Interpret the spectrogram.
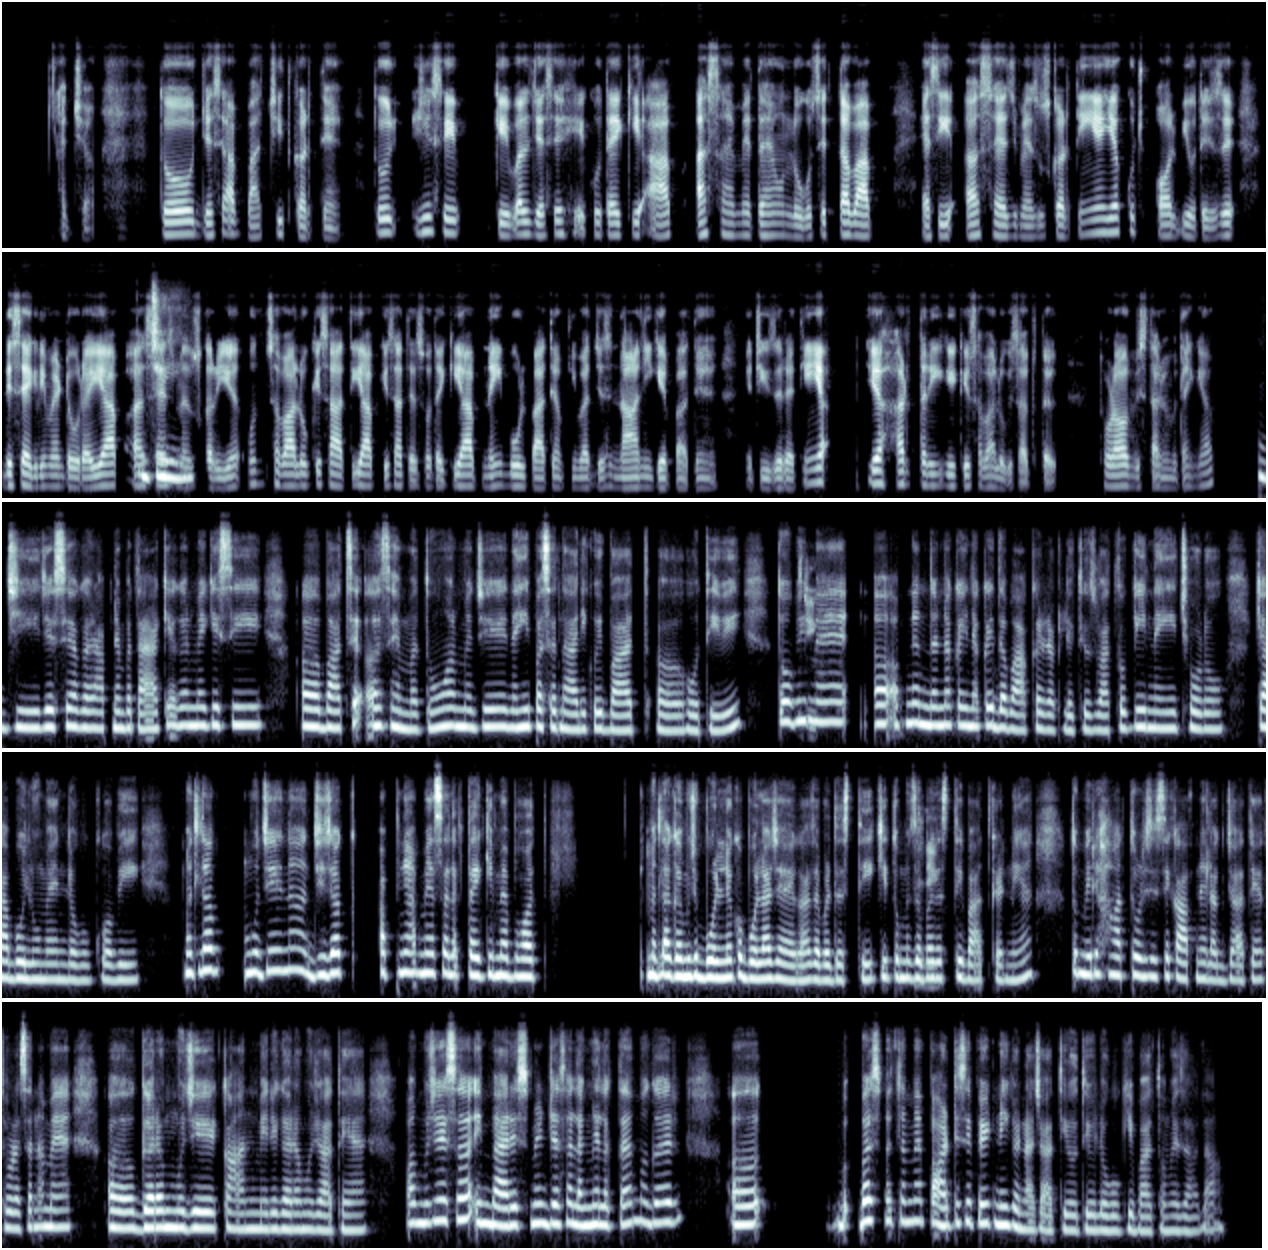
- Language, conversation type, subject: Hindi, advice, बातचीत में असहज होने पर मैं हर बार चुप क्यों हो जाता हूँ?
- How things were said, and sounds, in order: tapping; in English: "डिसएग्रीमेंट"; in English: "इम्बेरसमेंट"; in English: "पार्टिसिपेट"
